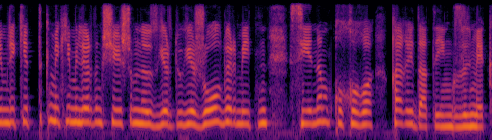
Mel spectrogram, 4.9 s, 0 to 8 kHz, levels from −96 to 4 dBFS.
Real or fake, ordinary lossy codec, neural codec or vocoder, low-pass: real; none; none; 7.2 kHz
